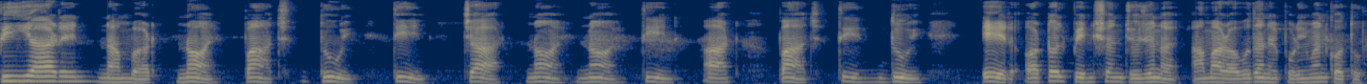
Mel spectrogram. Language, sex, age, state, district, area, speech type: Bengali, male, 18-30, West Bengal, Kolkata, urban, read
